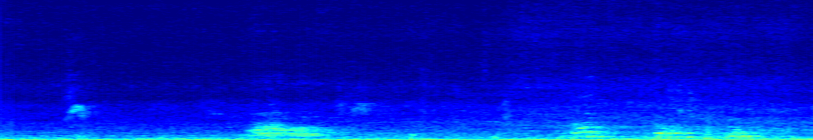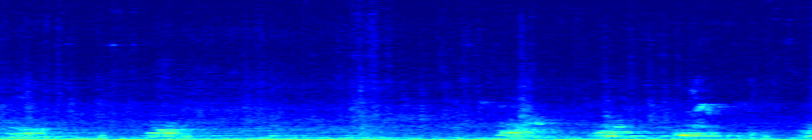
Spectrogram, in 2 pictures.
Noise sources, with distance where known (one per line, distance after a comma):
dog barking or whining, far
